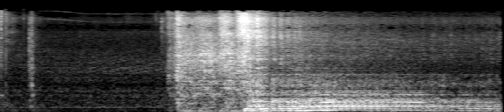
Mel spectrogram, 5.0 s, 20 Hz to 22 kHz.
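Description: Nissan RB25DET turbocharged straight-six cranking on the starter and catching a little under two seconds in, then running and slowly dropping in level toward the end as it fails to hold an idle. It won't stay running on its own, which the owner is pretty sure is a fuel pressure issue (a sliced return line at the regulator, no vacuum to the regulator).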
